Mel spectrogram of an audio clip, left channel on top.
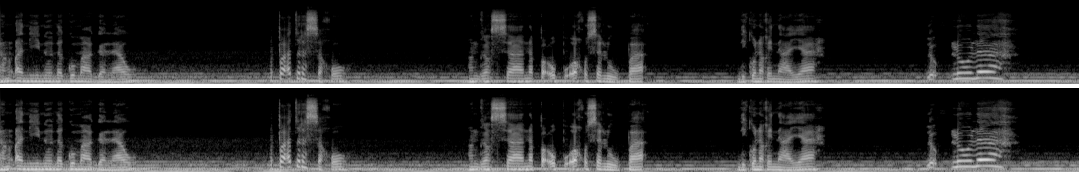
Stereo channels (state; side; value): quieter; left; 3.7 dB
